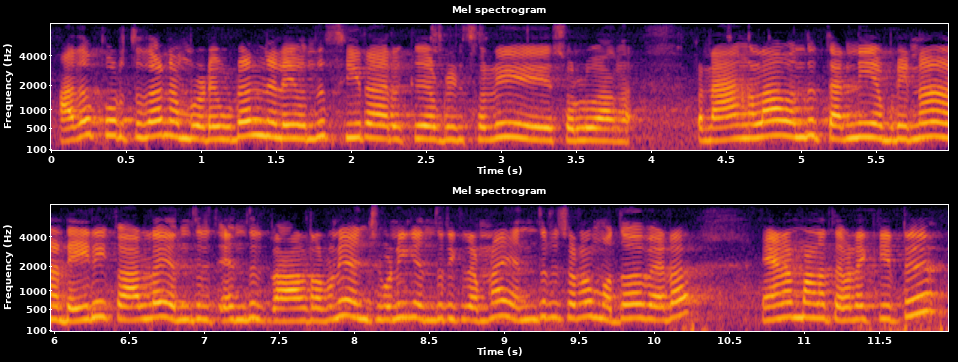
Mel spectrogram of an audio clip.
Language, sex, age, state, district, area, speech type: Tamil, female, 60+, Tamil Nadu, Mayiladuthurai, urban, spontaneous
